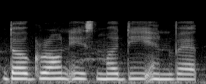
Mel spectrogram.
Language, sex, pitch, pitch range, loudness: English, female, 255 Hz, 245-260 Hz, -13 LUFS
